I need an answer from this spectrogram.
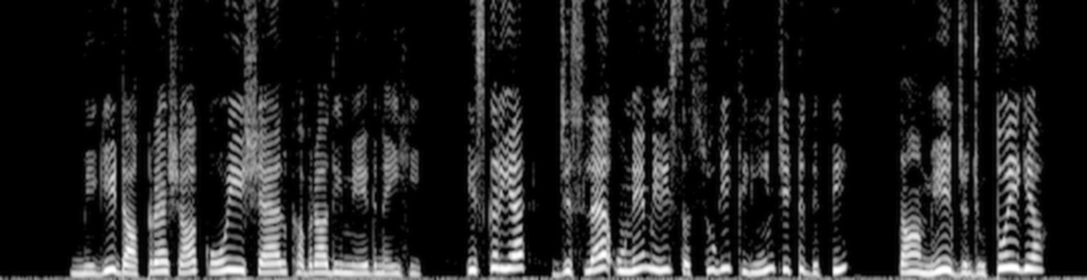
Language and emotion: Dogri, surprised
